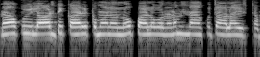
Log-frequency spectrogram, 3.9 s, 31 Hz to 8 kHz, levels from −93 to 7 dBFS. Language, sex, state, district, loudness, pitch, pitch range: Telugu, male, Andhra Pradesh, Anantapur, -13 LUFS, 290 Hz, 285-300 Hz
